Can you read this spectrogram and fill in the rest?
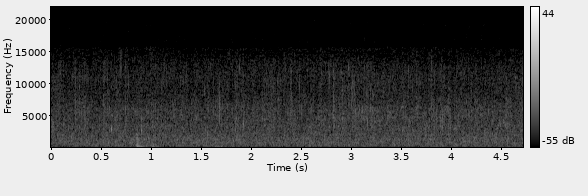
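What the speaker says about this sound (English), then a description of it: "Just listen to the water. It'll calm your mind." Stream water flows in a continuous, even rush with a steady hiss and no breaks, heard close and alone.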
